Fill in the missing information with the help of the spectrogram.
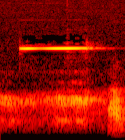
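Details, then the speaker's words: Zoll mechanical ventilator during a training session: the respiratory rate is set high, above the alarm limit, giving a sustained high electronic alarm tone over room hum; ventilator high respiratory rate alarm. "queremos trabajar la frecuencia alta tenemos que poner el límite en el límite de la alarma está por encima para poder para que no nos vaya a negar la larga"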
